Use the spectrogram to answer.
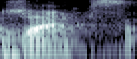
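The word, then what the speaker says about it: Jacques: Yes, Michelle, there is a fantastic game shop called One-Eyed Jocks, or One-Eyed Jacks. I think it's spelled Jocks, like the French version, but it's One-Eyed Jocks, One-Eyed Jacks in Richmond, Virginia.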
